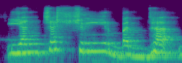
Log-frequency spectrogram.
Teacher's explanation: again that sh is doubling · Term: dvitvam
